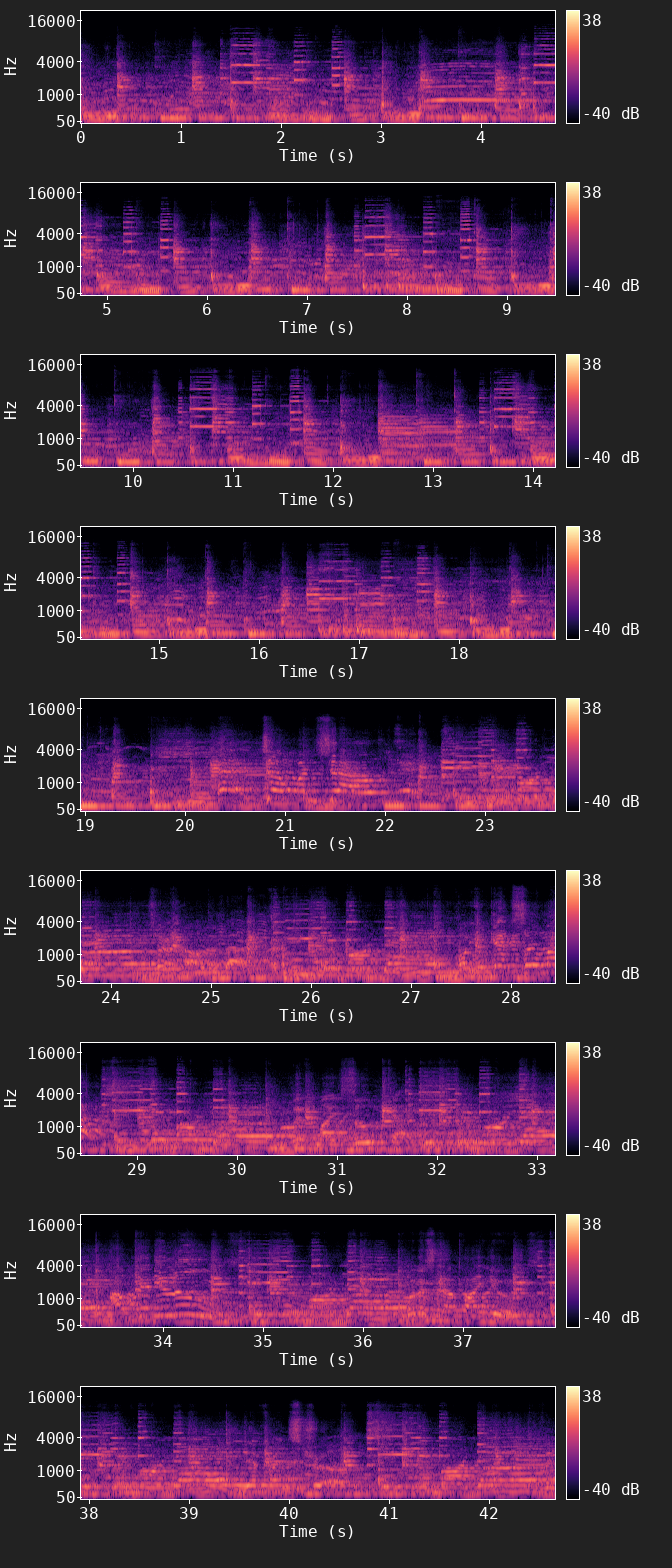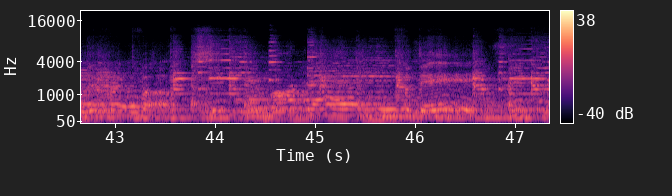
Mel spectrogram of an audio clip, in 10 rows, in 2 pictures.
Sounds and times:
Music: 0.0 - 47.3
Speech: 20.2 - 22.6, 36.4 - 37.7.

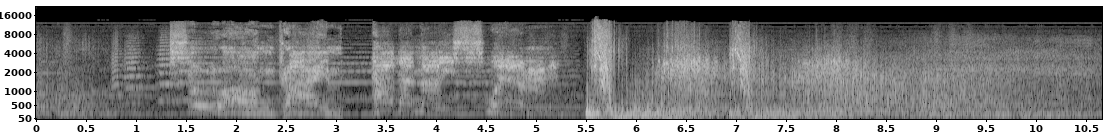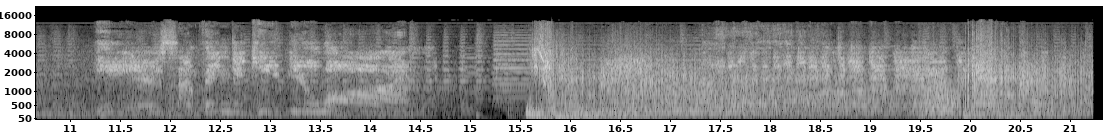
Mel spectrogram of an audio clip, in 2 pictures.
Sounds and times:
Music: 0.0 - 21.2
Speech: 1.4 - 5.2, 11.2 - 14.6.

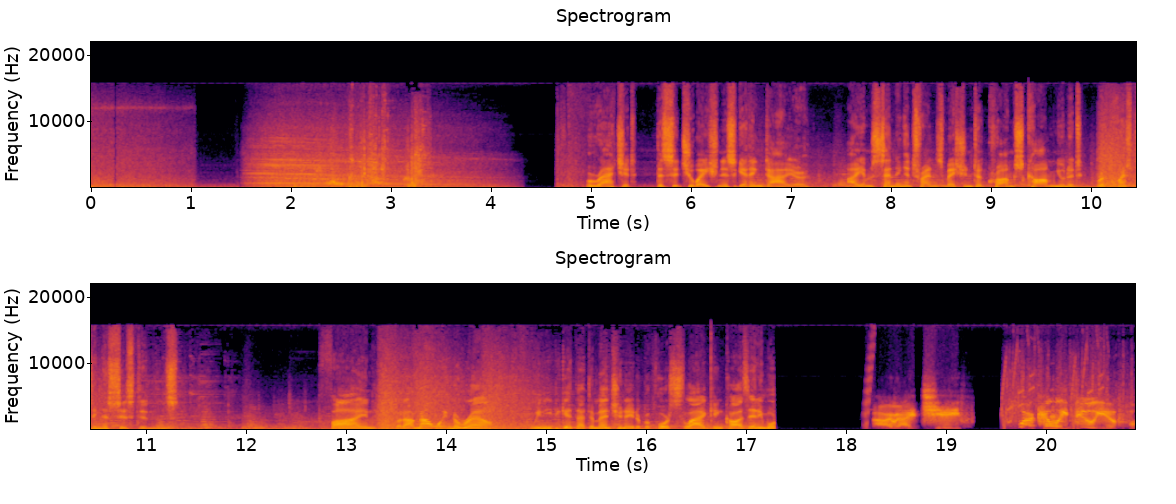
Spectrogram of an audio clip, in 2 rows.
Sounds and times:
Speech: 5.0 - 11.4, 12.8 - 17.4, 18.2 - 20.8
Music: 6.5 - 17.3.

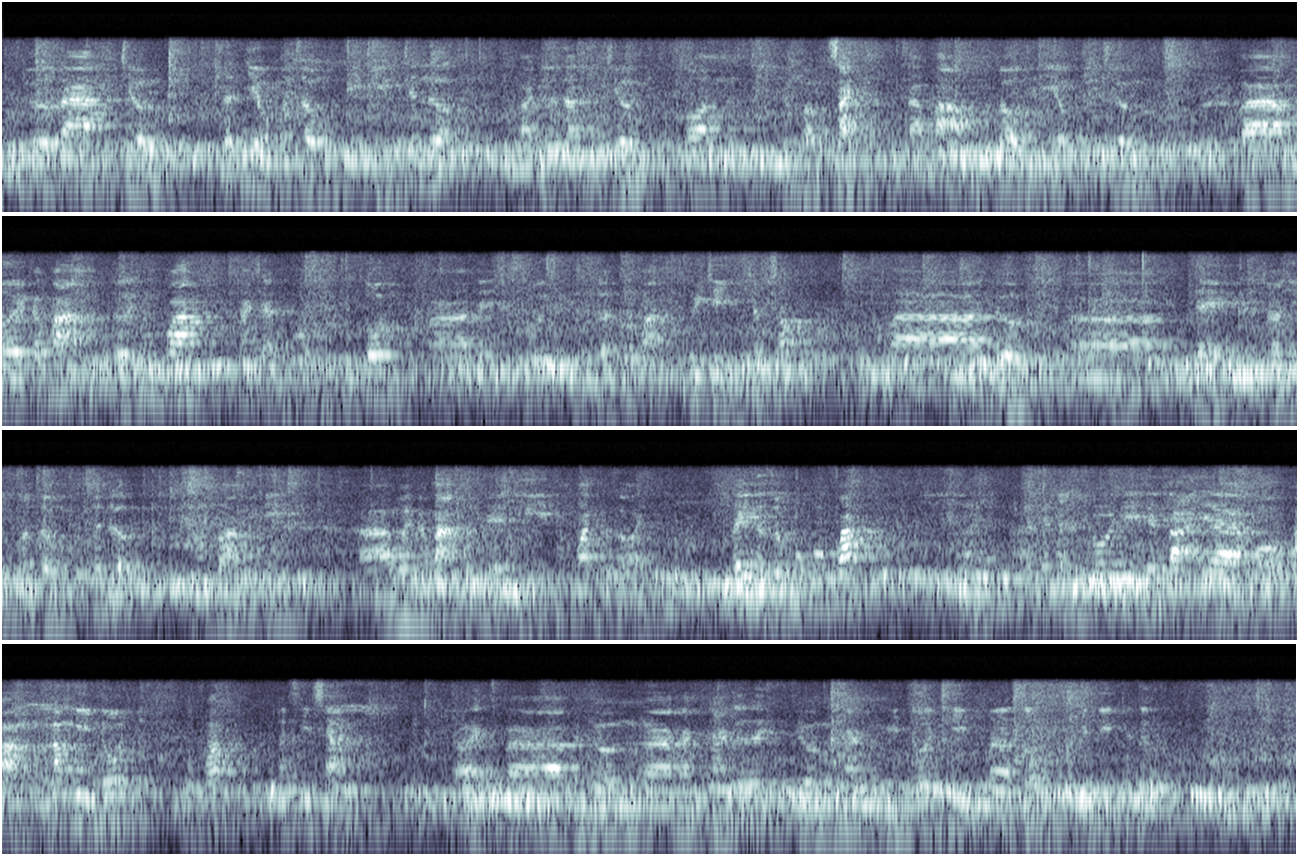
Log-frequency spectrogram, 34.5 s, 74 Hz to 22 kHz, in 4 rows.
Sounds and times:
Speech: 0.0 - 33.8
Pigeon, dove: 0.0 - 34.5.

